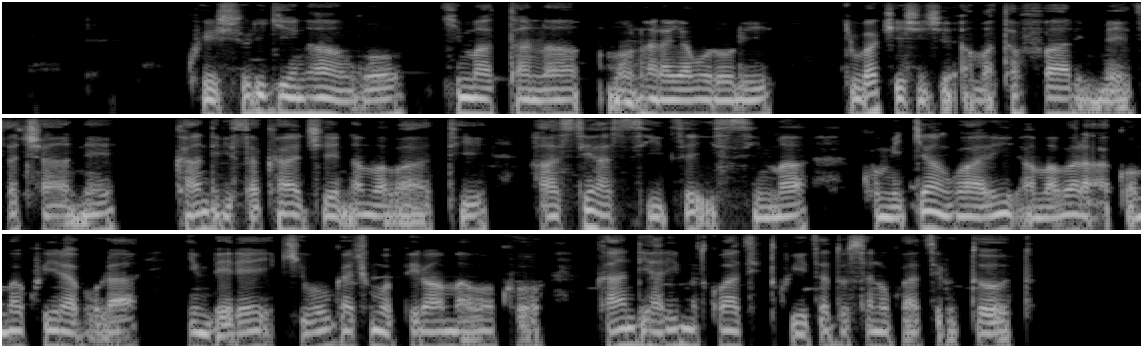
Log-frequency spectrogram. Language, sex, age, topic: Rundi, male, 25-35, education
